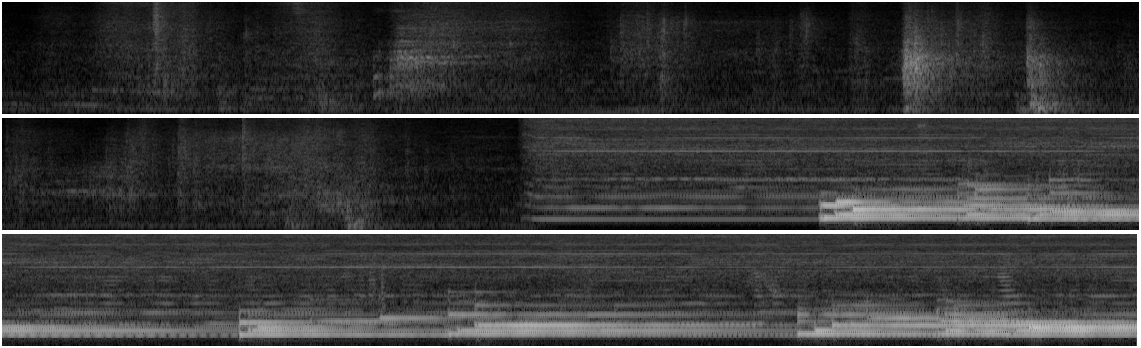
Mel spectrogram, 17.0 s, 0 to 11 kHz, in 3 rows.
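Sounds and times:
music with sustained notes: 0:09.8 - 0:17.0.

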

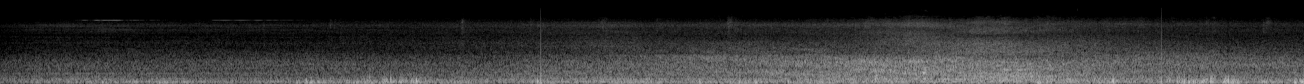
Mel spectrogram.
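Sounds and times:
car tyre and road noise: 0:00.0 - 0:13.0
wind rumbling on microphone: 0:02.8 - 0:13.0.

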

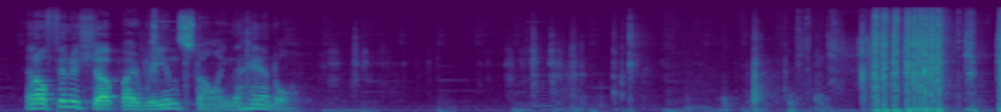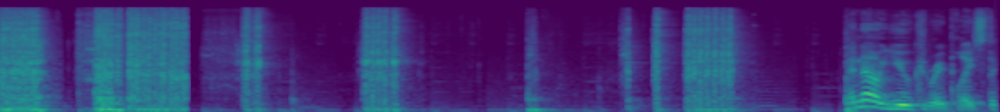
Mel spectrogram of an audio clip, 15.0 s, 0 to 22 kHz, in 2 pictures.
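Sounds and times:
power screwdriver bursts: 0:06.5 - 0:09.6, 0:10.2 - 0:10.7, 0:12.2 - 0:13.2.

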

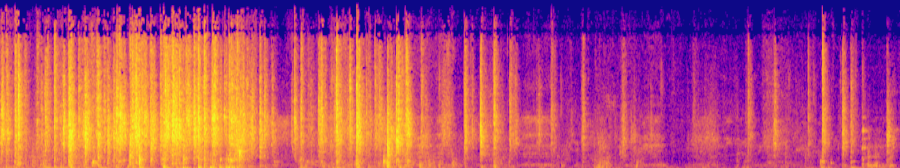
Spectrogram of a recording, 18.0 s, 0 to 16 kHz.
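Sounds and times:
dog claws clicking on wood floor: 0:00.0 - 0:13.3.

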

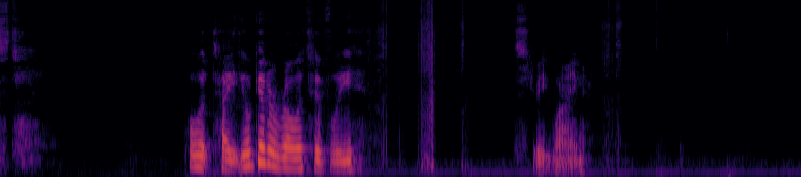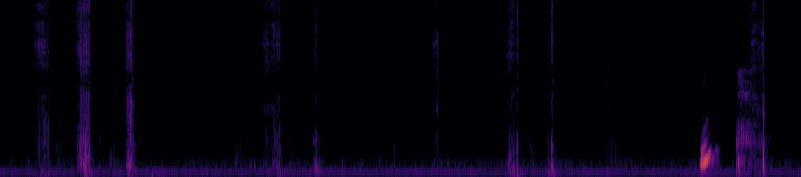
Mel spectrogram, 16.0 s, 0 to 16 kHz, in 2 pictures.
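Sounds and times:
scissors snipping fabric: 0:08.3 - 0:09.5, 0:10.4 - 0:11.3, 0:12.2 - 0:13.6.

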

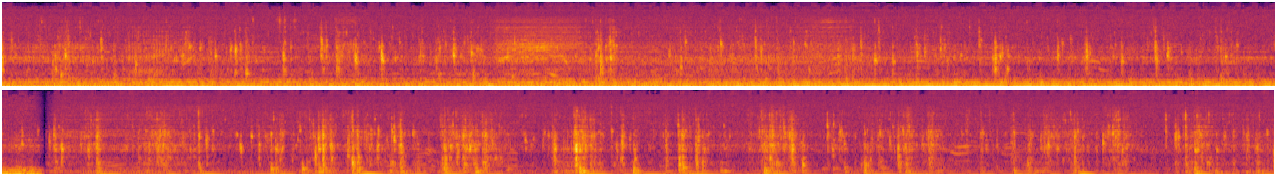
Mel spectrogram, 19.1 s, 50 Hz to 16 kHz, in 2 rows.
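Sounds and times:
boat motor humming: 0:00.0 - 0:19.0
knocks and taps on boat deck: 0:11.6 - 0:19.0
faint voices: 0:15.4 - 0:17.8.

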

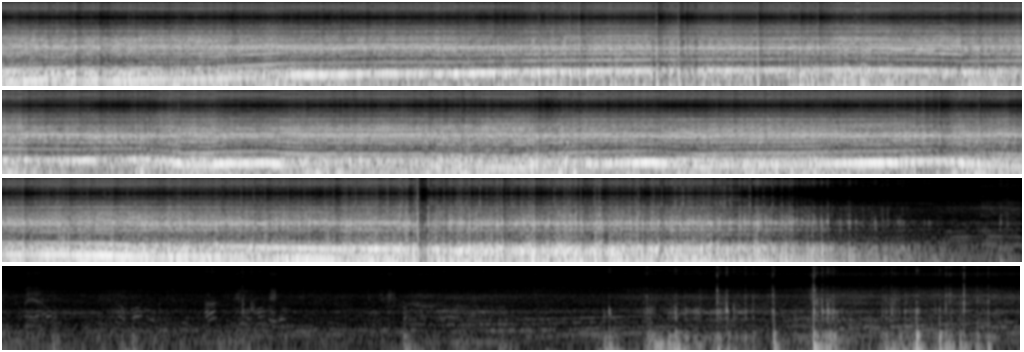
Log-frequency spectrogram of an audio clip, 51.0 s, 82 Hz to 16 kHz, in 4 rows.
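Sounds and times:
two-stroke kart engine revving: 0:00.0 - 0:37.0.

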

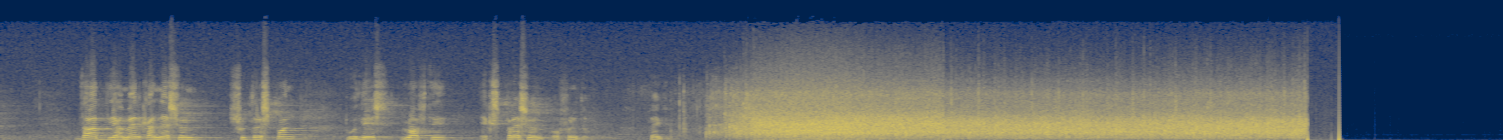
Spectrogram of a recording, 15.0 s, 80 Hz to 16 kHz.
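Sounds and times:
audience applauding: 0:06.9 - 0:13.1.

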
